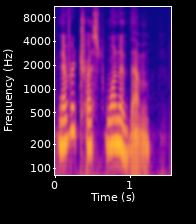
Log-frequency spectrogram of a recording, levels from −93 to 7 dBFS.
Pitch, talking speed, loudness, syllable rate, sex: 205 Hz, 195 wpm, -17 LUFS, 5.7 syllables/s, female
